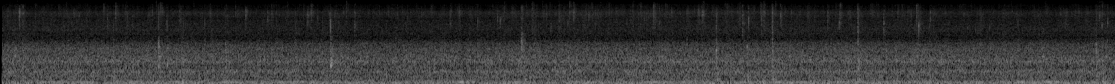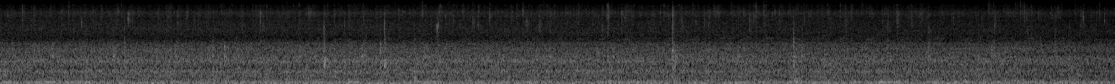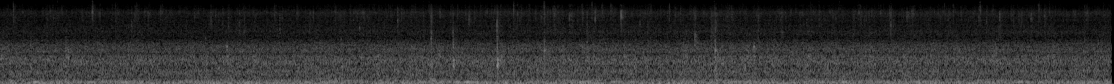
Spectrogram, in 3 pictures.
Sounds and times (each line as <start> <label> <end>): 0.0 Rain sound 33.4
